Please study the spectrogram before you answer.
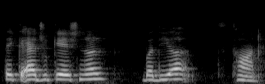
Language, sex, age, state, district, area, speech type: Punjabi, female, 18-30, Punjab, Rupnagar, urban, spontaneous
